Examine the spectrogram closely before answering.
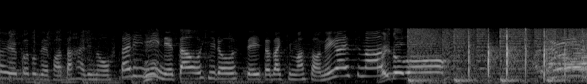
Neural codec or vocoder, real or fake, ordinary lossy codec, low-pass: none; real; none; 5.4 kHz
